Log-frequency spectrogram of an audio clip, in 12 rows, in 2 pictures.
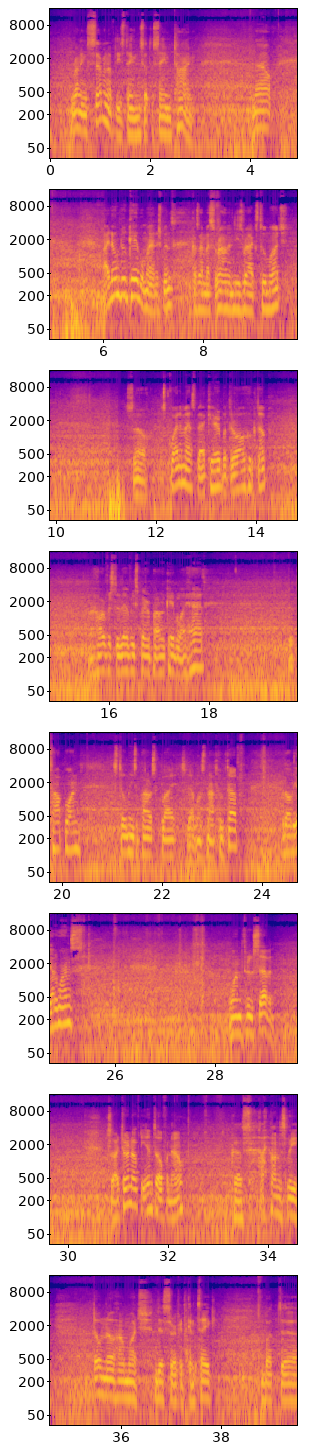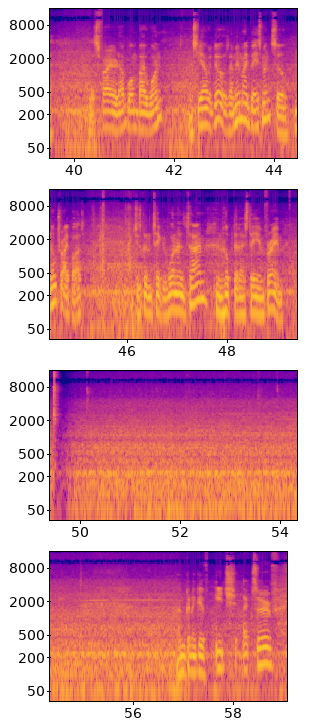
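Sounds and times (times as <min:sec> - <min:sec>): machine hum and whir: 0:00.0 - 0:59.0.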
